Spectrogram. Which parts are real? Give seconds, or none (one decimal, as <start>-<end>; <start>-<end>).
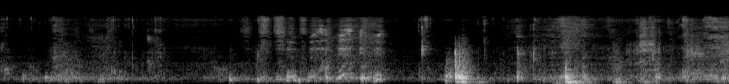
0.0-5.3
